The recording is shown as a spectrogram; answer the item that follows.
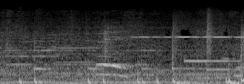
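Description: Background music with short melodic notes.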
